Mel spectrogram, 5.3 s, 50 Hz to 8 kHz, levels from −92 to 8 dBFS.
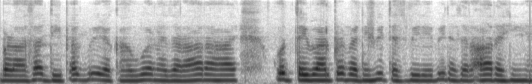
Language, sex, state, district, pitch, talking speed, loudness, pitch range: Hindi, female, Bihar, Katihar, 190 Hz, 235 wpm, -16 LUFS, 185-200 Hz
